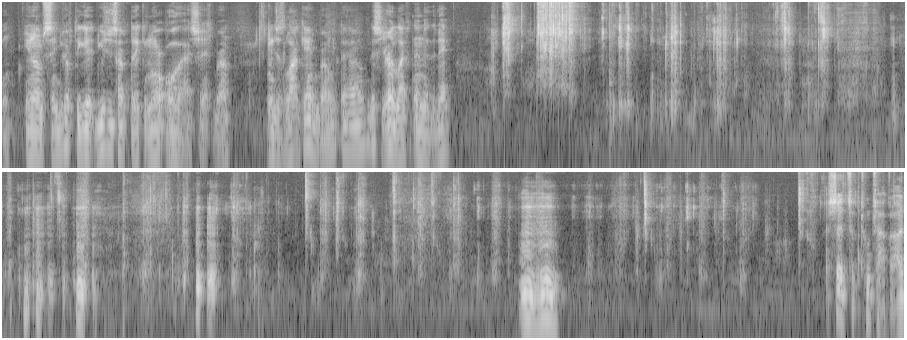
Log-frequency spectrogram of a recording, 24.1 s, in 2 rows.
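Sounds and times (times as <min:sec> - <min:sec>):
crunching and wet chewing: 0:06.5 - 0:19.0, 0:19.6 - 0:24.0
person humming mm: 0:19.0 - 0:19.6.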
